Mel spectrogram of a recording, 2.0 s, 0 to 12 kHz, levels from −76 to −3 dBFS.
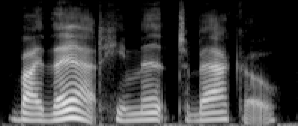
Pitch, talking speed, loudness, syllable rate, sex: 180 Hz, 150 wpm, -18 LUFS, 3.9 syllables/s, female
